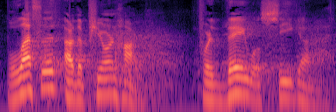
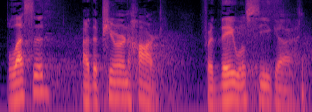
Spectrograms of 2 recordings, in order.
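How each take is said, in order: First: It is said louder with more vigor. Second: It is said at a calm, ordinary energy. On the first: "Let's say it with more vigor and vim" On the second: "Let's say it together"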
